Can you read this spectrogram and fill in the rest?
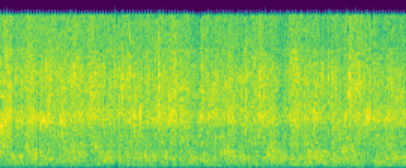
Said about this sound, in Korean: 누군지 모르지만 그 사람을 위해서 한번 박수 쳤으면 좋겠어요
